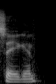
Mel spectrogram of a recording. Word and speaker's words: Seguin: weeks so that puts him mid-april um Tyler Seguin say again there's no a it's pronounced Sagan I don't care put an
